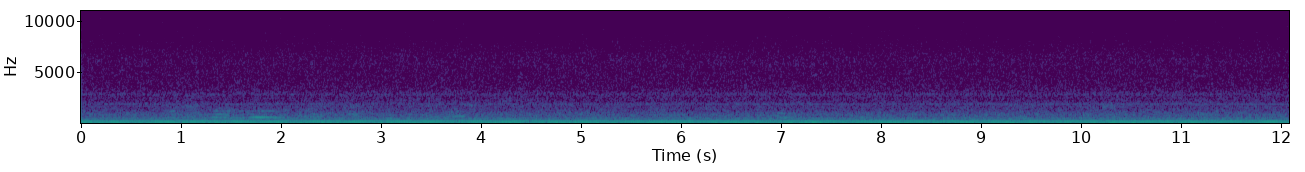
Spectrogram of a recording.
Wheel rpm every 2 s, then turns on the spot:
0, 0, 0, 0, 0, 0.
none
